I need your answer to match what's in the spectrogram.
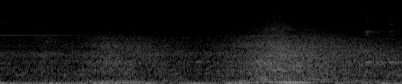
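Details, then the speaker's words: Diesel engine with a turbocharger, 174,000 km, revved in the workshop before the turbo was removed. A thin, airy whistle rises over the rumble as the revs climb. "При перегазовке турбина подсвистывает."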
